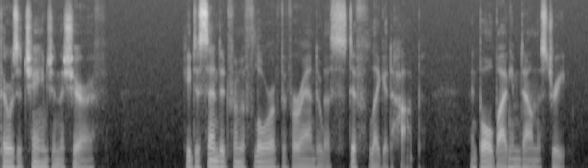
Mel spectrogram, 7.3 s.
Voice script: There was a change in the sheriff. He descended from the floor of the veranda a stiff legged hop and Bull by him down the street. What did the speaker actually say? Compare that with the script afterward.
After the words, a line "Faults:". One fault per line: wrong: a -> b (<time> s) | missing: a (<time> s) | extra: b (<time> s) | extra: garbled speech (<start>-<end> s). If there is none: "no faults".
There was a change in the sheriff. He descended from the floor of the veranda a stiff legged hop and Bull by him down the street.
Faults:
no faults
